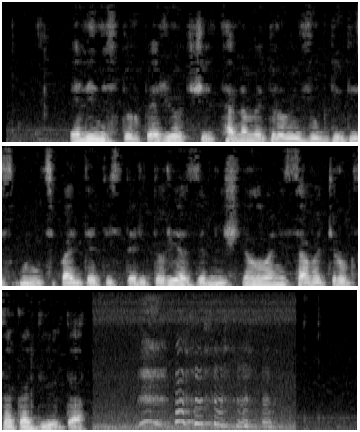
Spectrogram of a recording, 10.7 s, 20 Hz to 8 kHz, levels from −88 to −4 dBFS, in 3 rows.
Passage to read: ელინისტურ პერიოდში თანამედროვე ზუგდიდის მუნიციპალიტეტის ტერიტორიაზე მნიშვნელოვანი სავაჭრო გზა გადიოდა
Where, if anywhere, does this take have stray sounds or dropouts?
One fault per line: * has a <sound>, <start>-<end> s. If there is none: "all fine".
* has a laugh, 8.5-10.0 s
